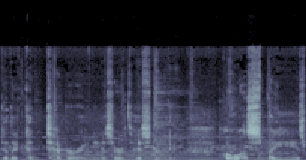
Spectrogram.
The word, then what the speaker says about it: Oahspe: lower books pertain to the contemporaneous Earth history o spay is pronounced o as in a clock I as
